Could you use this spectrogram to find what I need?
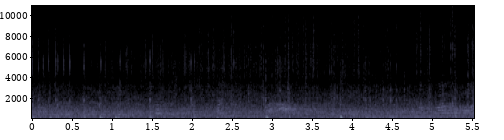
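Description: Horses' hooves pound on a dirt track in the distance.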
